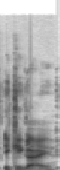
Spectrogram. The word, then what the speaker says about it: Ikigai: It's Ikigai. – Ikigai.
